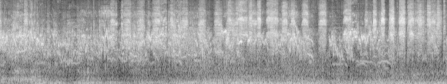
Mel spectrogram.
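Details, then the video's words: Budgerigars chirping together in a dense, continuous chatter of high, scratchy squawks and warbles, with sharper clicks and chirps crowding the last second. "Budgies chirping sounds"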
